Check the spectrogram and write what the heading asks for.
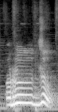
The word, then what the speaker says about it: ऋजु: कशा लिहितात ते बघूयात रु ऋषीतला रु आणि जू रुजू रुजू या शब्दाला इंग्लिश मध्ये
